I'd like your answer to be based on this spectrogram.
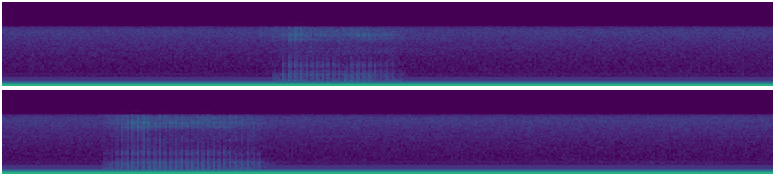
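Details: Two slow, rattling snores about three seconds apart, each a low buzzy vibration on inhalation, from a sleeping pet named Lilybell, over quiet room hiss.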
